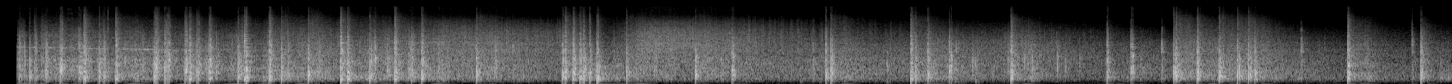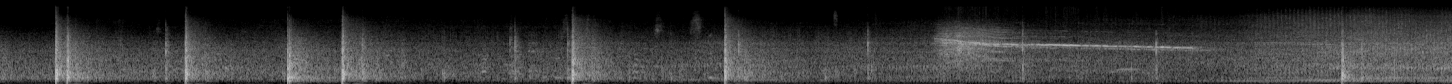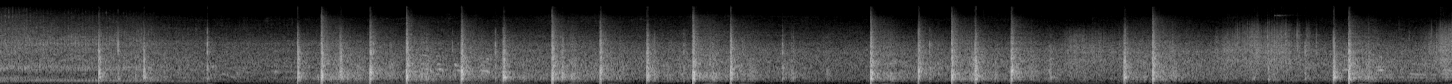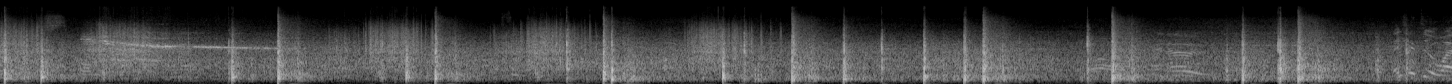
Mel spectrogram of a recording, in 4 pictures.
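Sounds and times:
distant fireworks bangs and crackles: 0:00.2 - 0:58.0.

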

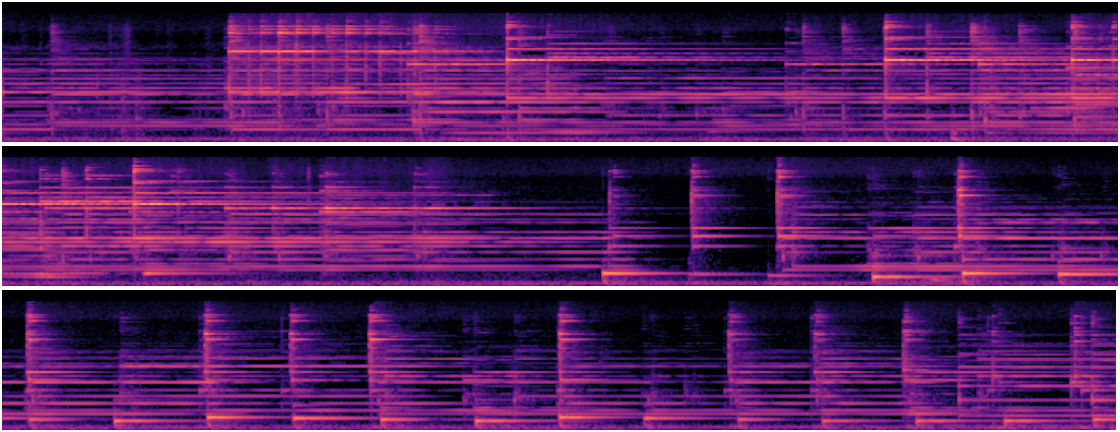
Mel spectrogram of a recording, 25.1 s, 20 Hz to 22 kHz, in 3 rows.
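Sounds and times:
handbell choir melody: 0:00.0 - 0:25.0.

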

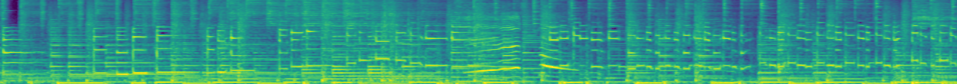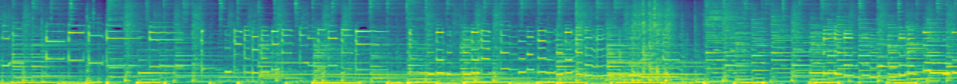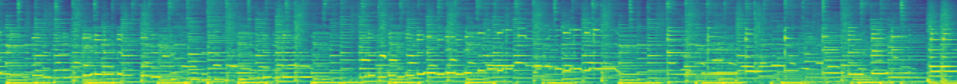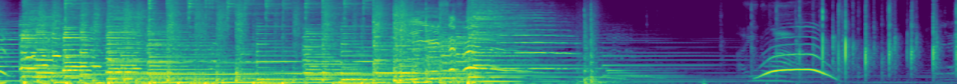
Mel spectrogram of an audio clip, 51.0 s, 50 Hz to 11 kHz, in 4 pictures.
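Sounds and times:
band playing drums and guitar: 0:00.0 - 0:46.9.

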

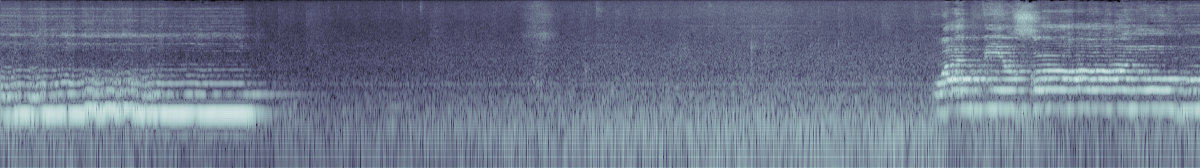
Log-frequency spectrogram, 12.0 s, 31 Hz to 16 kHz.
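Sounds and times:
man chanting into a microphone: 0:09.3 - 0:12.0.

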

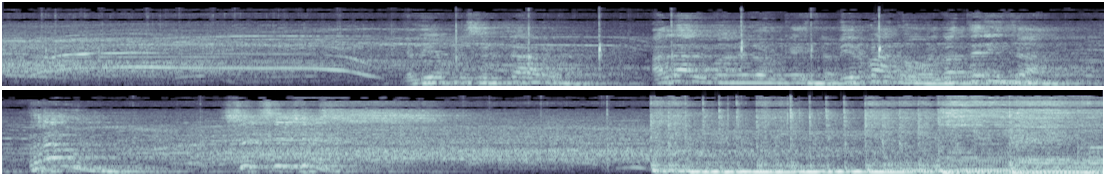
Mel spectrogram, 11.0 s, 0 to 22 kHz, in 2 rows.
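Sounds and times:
crowd noise: 0:00.0 - 0:11.0
rock drum kit playing: 0:08.7 - 0:11.0.

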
